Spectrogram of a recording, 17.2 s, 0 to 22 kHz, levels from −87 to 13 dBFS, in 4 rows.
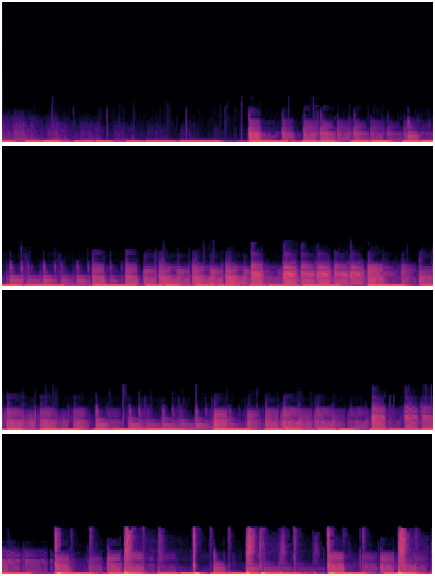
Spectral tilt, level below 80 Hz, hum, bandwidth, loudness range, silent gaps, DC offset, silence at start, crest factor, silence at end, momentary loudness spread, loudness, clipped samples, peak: -6.5 dB/octave; -24 dBFS; none; 7.6 kHz; 5 LU; none; under 0.1%; 0 s; 20 dB; 0 s; 8 LU; -24 LUFS; under 0.1%; -2 dBFS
